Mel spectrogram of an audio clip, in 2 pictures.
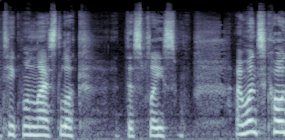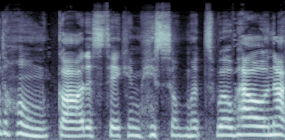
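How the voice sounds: It is a natural reading voice. The intonation stays fairly even.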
